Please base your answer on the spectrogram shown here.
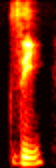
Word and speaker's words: Xi: Xi has the force of KS.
